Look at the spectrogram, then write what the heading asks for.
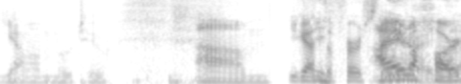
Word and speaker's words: Yamamoto: I pronounced it's Yamamoto. I said Yamamoto.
